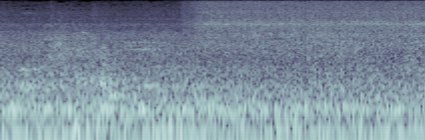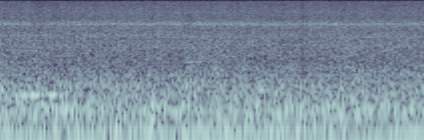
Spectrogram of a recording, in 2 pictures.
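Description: Steady running noise of injection moulding machinery on the shop floor: a constant low hum with a thin high whine over it.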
